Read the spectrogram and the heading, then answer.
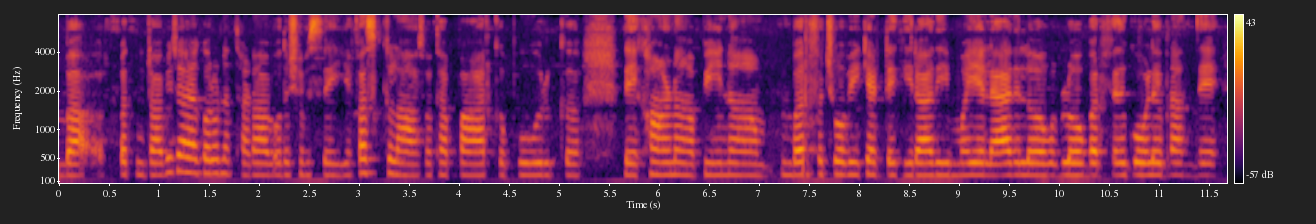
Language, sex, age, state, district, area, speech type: Dogri, female, 18-30, Jammu and Kashmir, Udhampur, rural, spontaneous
